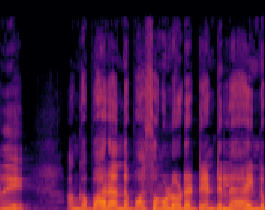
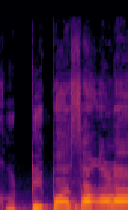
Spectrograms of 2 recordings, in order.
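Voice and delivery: high, slow eerie call; spooky ghost voice; 11 semitones higher, much slower than usual. Acted. Ghostly figure calls the little kids, slow high eerie voice. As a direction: drag it out like a haunting ghost.

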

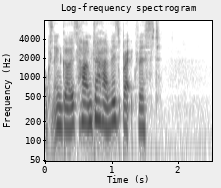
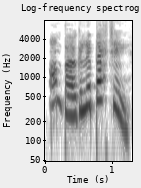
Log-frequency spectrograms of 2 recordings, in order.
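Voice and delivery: high, loud lady-burglar voice; Burglar Betty; 9 semitones higher, 5 dB louder than usual. Acted. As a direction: announce yourself, pitched well up. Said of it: "says the lady".

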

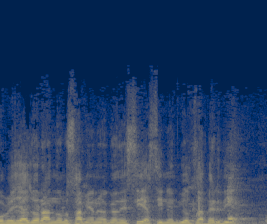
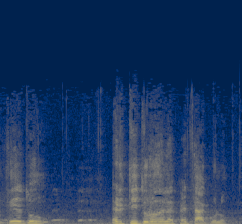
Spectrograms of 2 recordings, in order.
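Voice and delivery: ordinary talk

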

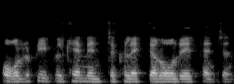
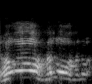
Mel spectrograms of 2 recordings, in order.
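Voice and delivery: much higher, louder shouted hello; bellowing; 11 semitones higher, 7 dB louder than usual. Retold or imitated. Danny bellowing into the phone, much higher and louder. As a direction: roar it into the phone. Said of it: "Danny was bellowing on".

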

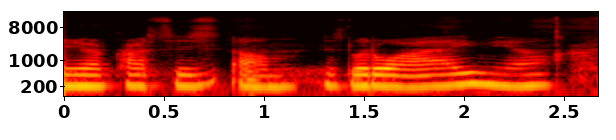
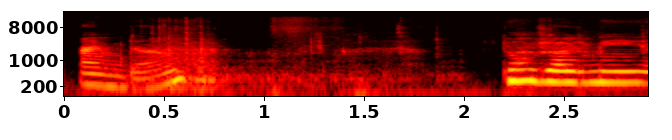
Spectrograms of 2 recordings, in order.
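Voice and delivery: ordinary talk

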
